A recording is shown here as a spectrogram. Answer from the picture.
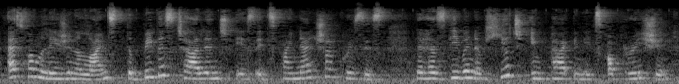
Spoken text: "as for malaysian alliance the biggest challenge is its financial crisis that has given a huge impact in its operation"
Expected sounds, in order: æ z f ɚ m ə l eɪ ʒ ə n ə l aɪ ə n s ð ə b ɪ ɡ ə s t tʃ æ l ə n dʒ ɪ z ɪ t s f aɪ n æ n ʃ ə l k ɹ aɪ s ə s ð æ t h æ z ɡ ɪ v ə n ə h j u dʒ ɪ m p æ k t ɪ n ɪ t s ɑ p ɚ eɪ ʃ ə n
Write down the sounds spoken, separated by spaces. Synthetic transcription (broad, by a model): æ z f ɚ m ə l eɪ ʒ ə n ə l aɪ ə n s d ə b ɪ ɡ ə s t tʃ æ l ə n dʒ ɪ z ɪ t s f aɪ n æ n ʃ ə l k ɹ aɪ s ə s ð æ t h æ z ɡ ɪ v ə n ə h j u dʒ ɪ m p æ k t ɪ n ɪ t s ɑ p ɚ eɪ ʃ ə n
